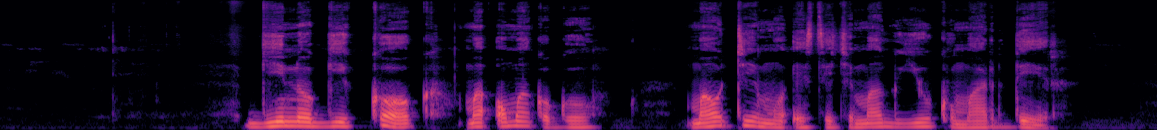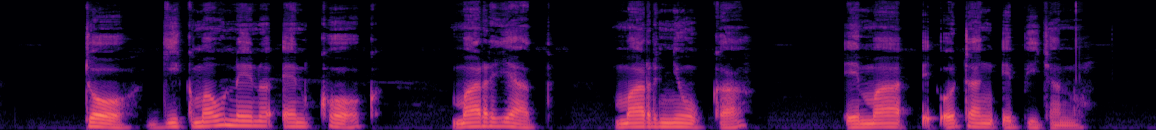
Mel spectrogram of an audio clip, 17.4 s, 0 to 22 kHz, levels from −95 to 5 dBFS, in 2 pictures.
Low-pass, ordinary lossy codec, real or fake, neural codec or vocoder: none; none; real; none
